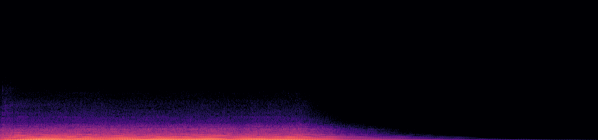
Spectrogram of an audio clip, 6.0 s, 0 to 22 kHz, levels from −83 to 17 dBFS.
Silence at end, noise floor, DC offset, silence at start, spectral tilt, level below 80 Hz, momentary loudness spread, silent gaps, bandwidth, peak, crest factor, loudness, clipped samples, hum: 2.1 s; -77 dBFS; under 0.1%; 0 s; -12.5 dB/octave; -26 dBFS; 10 LU; none; 3.2 kHz; 0 dBFS; 16 dB; -15 LUFS; under 0.1%; none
